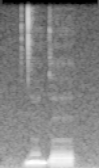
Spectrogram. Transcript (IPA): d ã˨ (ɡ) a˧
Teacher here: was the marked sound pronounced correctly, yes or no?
yes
